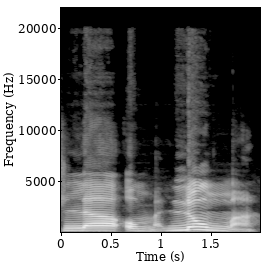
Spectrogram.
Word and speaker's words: l'homme: Elisions involve the omission of a vowel sound, typically e, before a word starting with a vowel or a silent ash, that is h, to maintain smooth pronunciation as seen in l'homme, that is l'homme, the man, l'école, the school.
